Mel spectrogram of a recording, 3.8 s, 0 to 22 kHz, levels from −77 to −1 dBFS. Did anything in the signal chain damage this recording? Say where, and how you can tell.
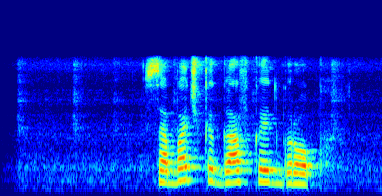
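No, nothing in the signal chain has audibly damaged this speech recording. None of the stages, from wiring and conversion through to storage and playback, leaves a mark that can be heard here.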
